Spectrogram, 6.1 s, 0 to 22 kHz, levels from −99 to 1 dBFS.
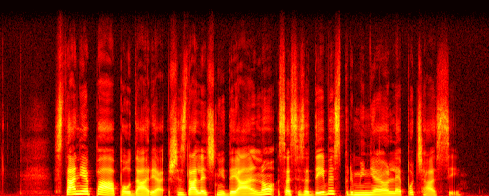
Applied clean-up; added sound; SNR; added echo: none; none; none; none.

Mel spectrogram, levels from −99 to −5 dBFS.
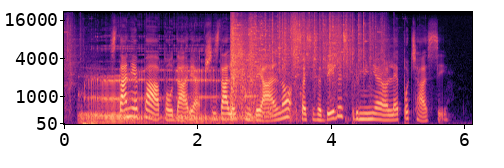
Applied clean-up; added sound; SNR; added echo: none; Shatter + Burping, eructation; 5 dB; none.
